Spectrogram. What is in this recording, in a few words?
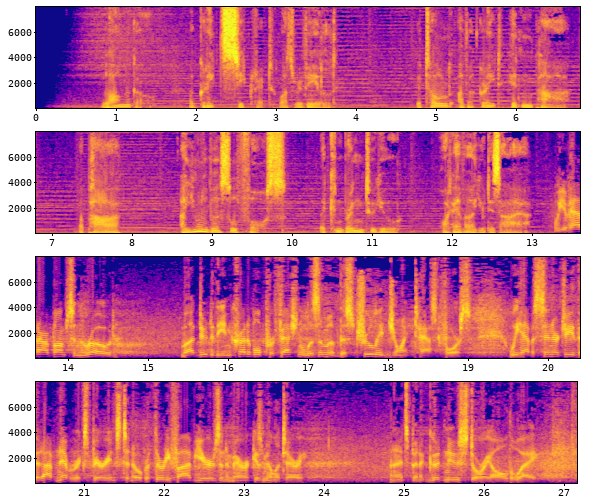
Accents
